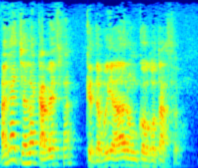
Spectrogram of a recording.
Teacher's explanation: En primer lugar tenemos lo que todos conocemos como el seseo generalizado, es decir, que solemos pronunciar las T's y las Z's como S's.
